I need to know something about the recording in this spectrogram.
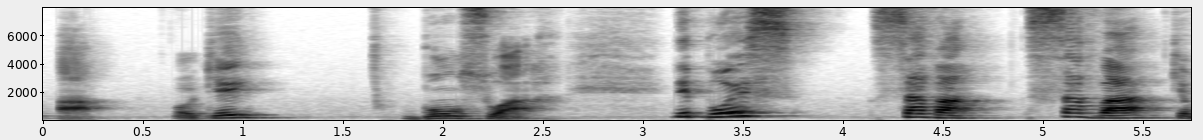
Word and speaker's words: bonsoir: aqui na tela mas o mais importante é você pegar a pronúncia bom suar é é bom suar literalmente o oi no francês ele equivale ao u a OK bonsoir depois savá savá que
